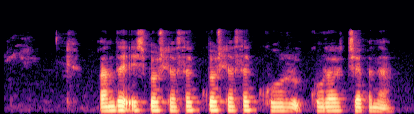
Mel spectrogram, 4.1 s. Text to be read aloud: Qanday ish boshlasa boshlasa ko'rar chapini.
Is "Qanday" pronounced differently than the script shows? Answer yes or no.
no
